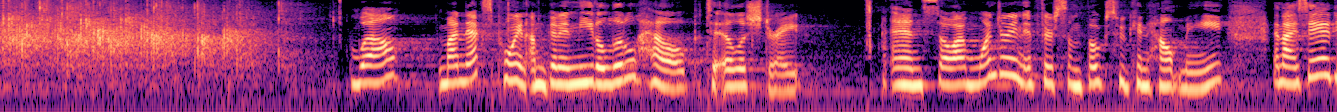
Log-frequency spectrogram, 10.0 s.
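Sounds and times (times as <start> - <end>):
audience clapping: 0.0 - 2.5
speech: 2.6 - 10.0.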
